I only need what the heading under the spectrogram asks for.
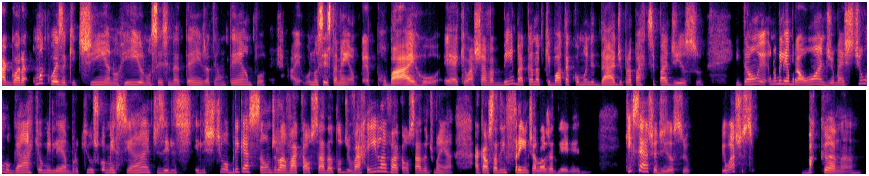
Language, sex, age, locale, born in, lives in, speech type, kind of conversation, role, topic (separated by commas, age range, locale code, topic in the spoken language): Portuguese, female, 60-64, pt-BR, Brazil, United States, conversation, unstructured, none, O que te deixa feliz ao ver uma cidade bem cuidada?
